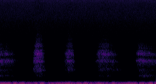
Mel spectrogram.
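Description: Soft blowing of breath comes in five gentle, evenly spaced puffs, each a short, airy whoosh. The puffs are quiet and steady, with no voices.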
